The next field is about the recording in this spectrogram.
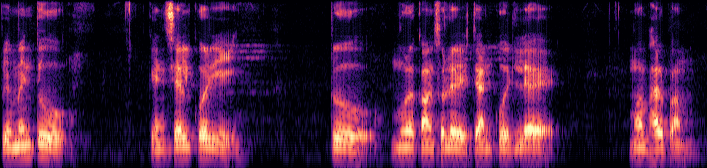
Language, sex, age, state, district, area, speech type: Assamese, male, 45-60, Assam, Dhemaji, urban, spontaneous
